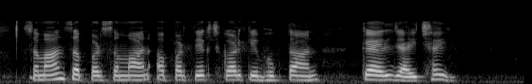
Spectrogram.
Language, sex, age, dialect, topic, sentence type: Magahi, female, 46-50, Western, banking, statement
